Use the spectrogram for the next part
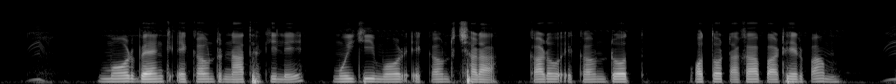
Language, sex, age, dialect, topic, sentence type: Bengali, male, 18-24, Rajbangshi, banking, question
